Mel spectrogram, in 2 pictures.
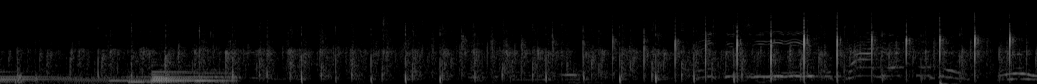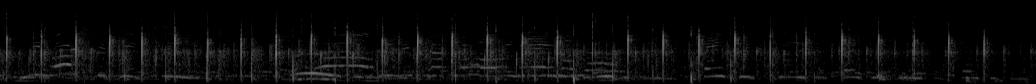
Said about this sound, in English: Let's all stand together this morning and give Jesus a big hand clap of praise.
